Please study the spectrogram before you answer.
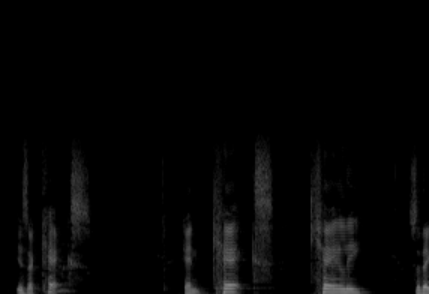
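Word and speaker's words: Kayleigh: So like no one could pronounce Kaylee's name because we spelled it very weird. K-A-Y. They don't have a Y in their language. And then L-E-I-G-H. The I, G, and H are pretty much silent.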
